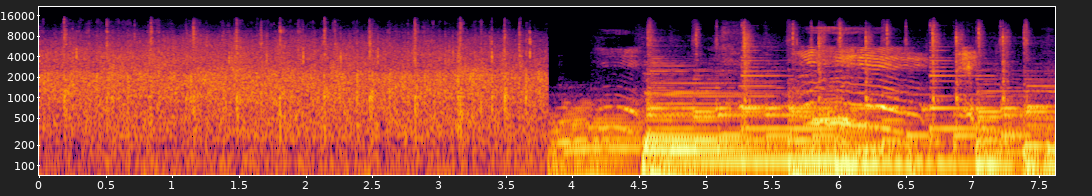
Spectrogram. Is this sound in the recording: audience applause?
yes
